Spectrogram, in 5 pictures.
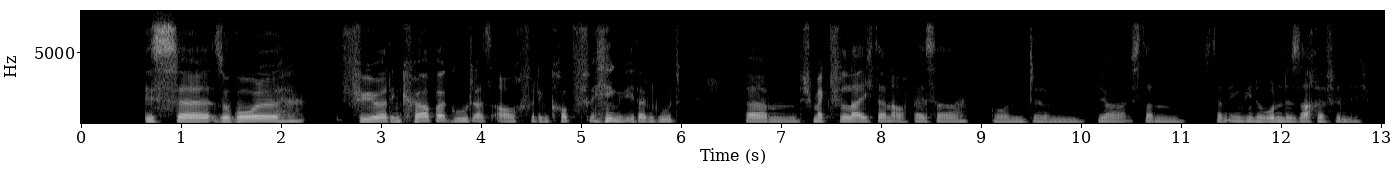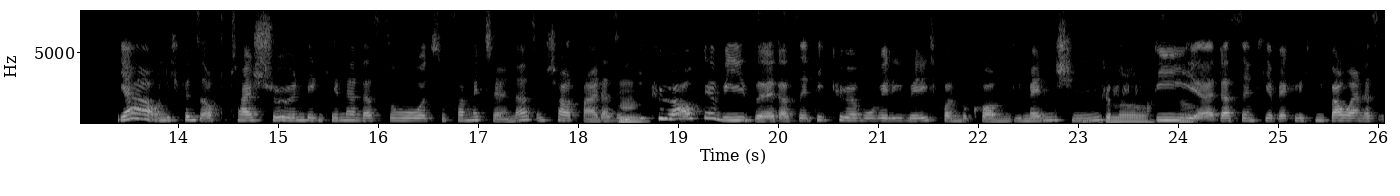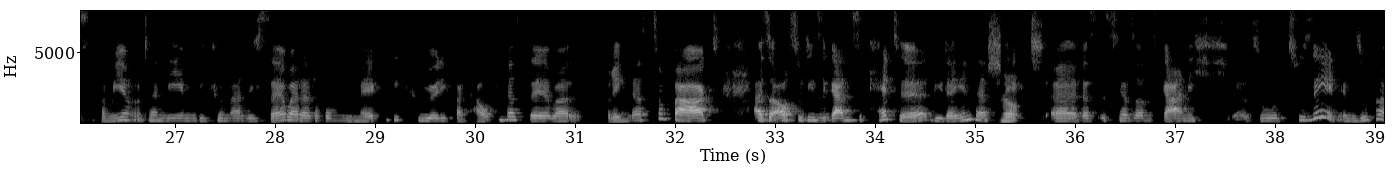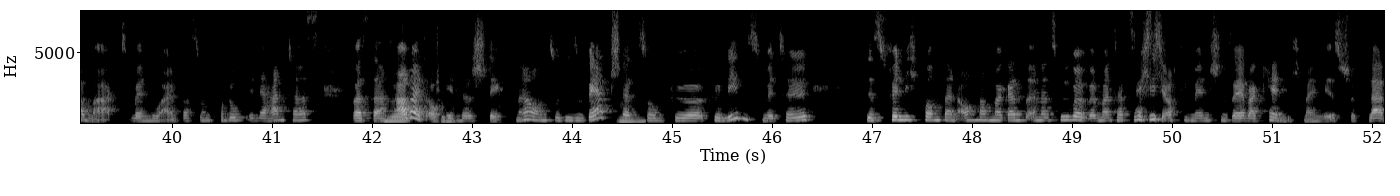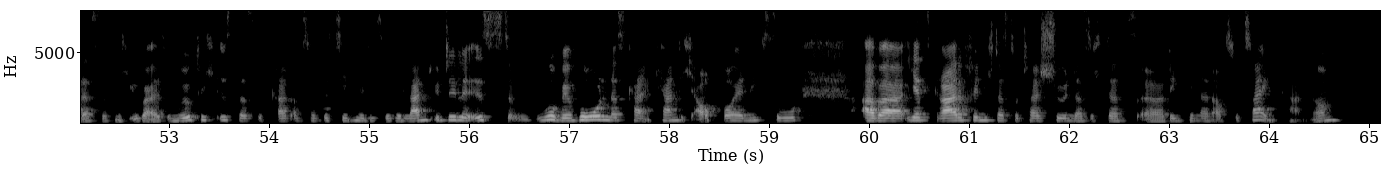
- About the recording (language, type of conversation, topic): German, podcast, Wie planst du deine Ernährung im Alltag?
- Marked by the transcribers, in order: laughing while speaking: "irgendwie"; other noise; laughing while speaking: "tatsächlich"; other background noise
